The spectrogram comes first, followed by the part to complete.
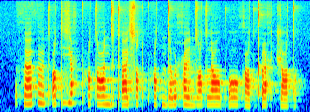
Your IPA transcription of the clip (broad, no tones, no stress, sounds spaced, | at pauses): θ a θ ə̃ː tʼ i tˤ zʲ ə ħ pʰ ə tˤ w i n d ə tʼ a sʲ ə tˤ pʰ ɛ tˤ n d u ħ ɛ n z œ tˤ l ɔː pʼ ɔː x o tˤ kʼ i ħ t͡ʃ o tˤ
